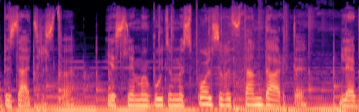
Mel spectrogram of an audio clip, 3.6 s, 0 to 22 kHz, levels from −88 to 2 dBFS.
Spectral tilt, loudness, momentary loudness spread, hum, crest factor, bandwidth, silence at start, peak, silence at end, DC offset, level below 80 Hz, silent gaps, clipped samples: -5.5 dB/octave; -16 LUFS; 6 LU; none; 14 dB; 19 kHz; 0 s; 0 dBFS; 0 s; under 0.1%; -22 dBFS; none; under 0.1%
